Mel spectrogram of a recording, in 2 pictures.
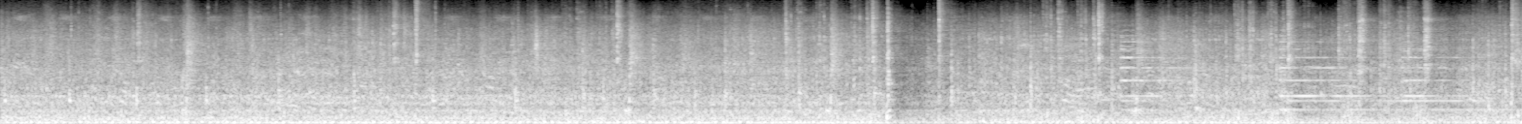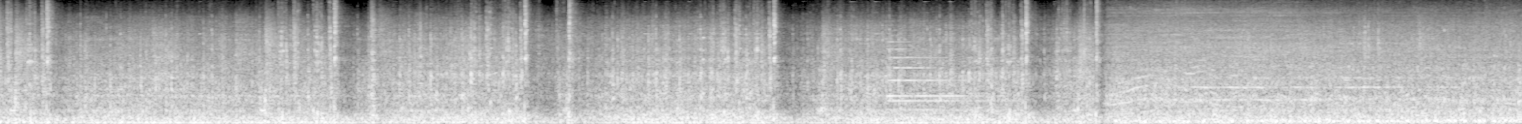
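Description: Antique stationary gas engines and other show machinery running together in a continuous clattering din. A whistle with several tones at once sounds a few times, held for a second or two each time, in the middle and again later on.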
